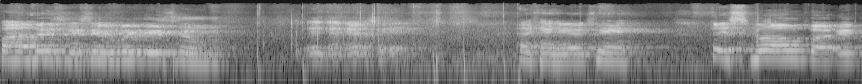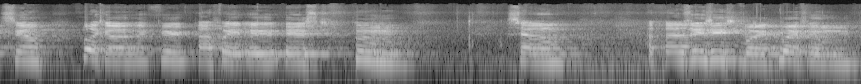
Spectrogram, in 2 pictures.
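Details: Male speaker with cerebral palsy and a speech disability; dysarthria (cerebral palsy).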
